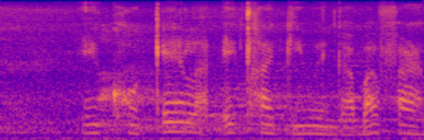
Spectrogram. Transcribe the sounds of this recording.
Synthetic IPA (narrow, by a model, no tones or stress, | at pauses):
ɛkʰɔkʼɛla̰ʔɛǁʰaɡ̥ʱiwɛŋɡʱaɓafaː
